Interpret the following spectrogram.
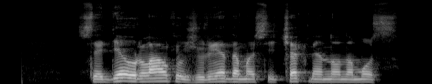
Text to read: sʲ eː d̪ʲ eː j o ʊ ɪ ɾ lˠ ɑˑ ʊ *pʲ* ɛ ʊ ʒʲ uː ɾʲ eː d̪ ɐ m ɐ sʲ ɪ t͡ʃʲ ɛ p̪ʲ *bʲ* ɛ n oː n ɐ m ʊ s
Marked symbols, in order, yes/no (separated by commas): no, no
